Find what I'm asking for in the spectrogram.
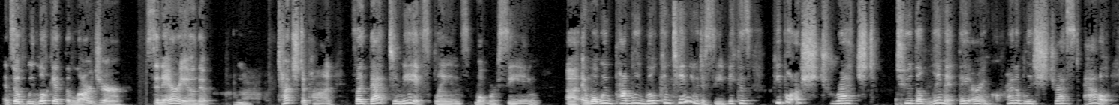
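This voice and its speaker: An emphatic woman panelist talks with sardonic energy. Her voice swoops up and down in a lively way and has a husky edge. She sounds like a teacher driving a point home in casual talk. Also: mid-range voice, moderate pace. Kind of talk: casual political discussion.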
